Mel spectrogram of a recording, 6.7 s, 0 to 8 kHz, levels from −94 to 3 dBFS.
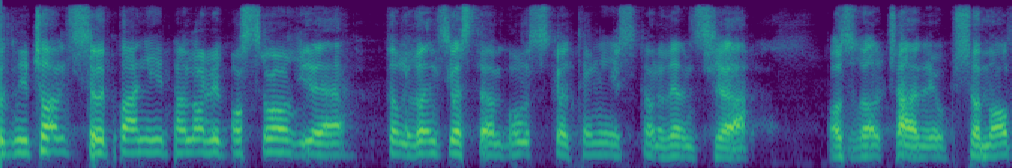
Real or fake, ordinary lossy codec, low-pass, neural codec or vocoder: fake; none; 7.2 kHz; codec, 24 kHz, 1.5 kbps, HILCodec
